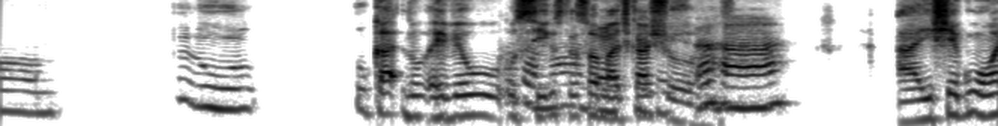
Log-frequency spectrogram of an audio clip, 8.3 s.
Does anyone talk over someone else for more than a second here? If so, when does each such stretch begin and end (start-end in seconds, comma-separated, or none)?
4.1-6.0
